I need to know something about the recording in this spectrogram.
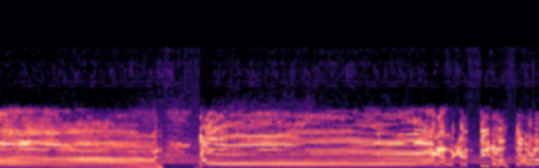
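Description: A radio football commentator's drawn-out goal shout: one long held cry sliding slowly down in pitch, a quick breath about two and a half seconds in, then a second long held cry at a steady pitch that breaks into rapid speech near the end.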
